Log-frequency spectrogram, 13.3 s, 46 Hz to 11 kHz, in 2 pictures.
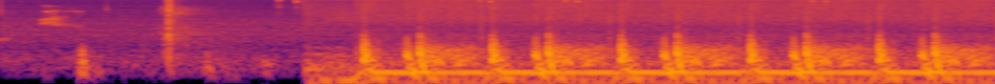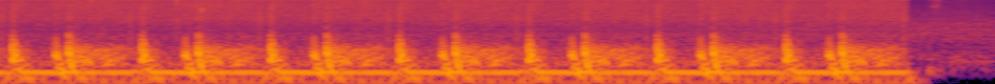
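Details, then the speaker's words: Heart auscultation: rapid regular sharp sounds, four sounds per cycle, extra snap plus continuous low diastolic rumble; opening snap with mid-diastolic murmur of mitral stenosis. "4 sounds हैं। 4 sounds हैं, excellent. तो 3 पहली हैं उसी तरह की जो पहली बार रिपीट हुई थी, जो अब हमें नई सुनाई दे रही है,"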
